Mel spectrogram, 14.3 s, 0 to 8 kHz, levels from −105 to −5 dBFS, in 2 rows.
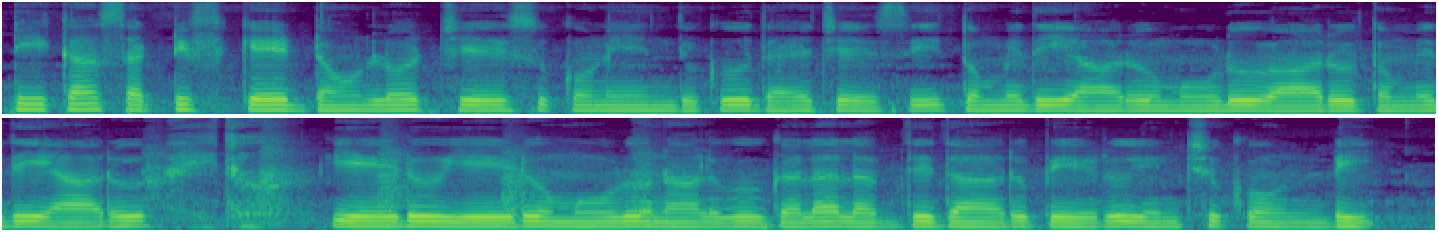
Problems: background sounds at intervals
